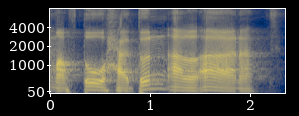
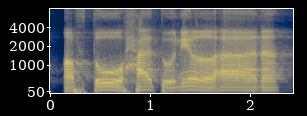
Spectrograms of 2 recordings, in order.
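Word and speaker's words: مفتوحةٌ الآن: Jadi kalau dipisah bacanya maftuhatun al-ana. Tapi kalau disambung maftuhatunil ana.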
